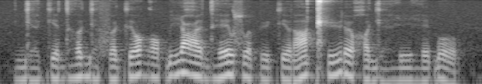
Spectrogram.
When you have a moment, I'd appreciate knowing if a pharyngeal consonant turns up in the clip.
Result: yes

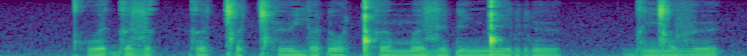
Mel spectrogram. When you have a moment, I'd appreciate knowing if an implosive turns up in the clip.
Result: yes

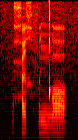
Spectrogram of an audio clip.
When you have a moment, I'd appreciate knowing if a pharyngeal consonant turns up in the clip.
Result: yes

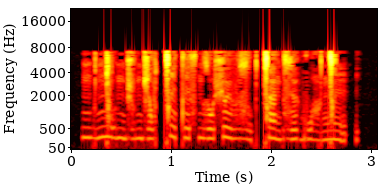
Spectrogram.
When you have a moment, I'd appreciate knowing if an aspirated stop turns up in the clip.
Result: no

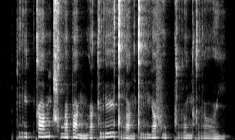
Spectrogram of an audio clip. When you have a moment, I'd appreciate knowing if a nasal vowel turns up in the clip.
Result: no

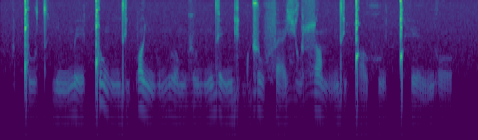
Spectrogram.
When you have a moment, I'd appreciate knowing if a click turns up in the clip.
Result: yes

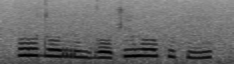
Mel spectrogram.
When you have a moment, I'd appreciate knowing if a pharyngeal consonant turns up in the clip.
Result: no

